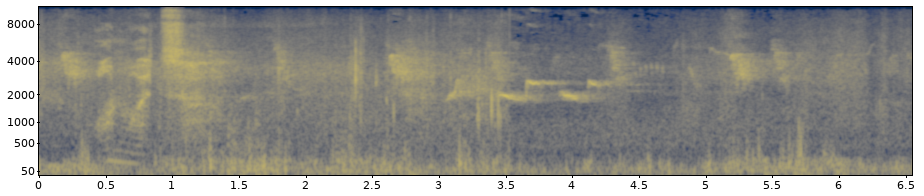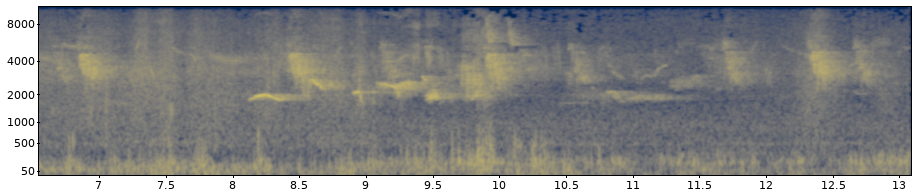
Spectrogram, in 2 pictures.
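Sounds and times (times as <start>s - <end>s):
wind rumble on microphone: 0.0s - 13.0s
whistled bird calls: 3.1s - 4.4s, 8.1s - 10.1s.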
